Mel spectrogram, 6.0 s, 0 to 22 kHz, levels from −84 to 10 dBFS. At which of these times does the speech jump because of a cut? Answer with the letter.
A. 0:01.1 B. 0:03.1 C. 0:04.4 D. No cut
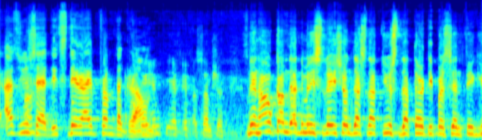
D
